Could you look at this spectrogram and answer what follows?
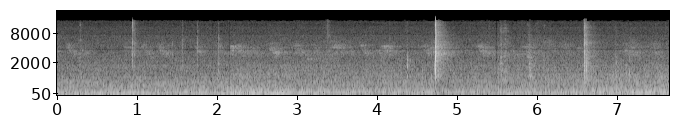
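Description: Small taps and clicks of hard plastic parts being handled on a radio-controlled truck's steering servo and linkage, with two sharper clicks about two seconds apart in the second half.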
